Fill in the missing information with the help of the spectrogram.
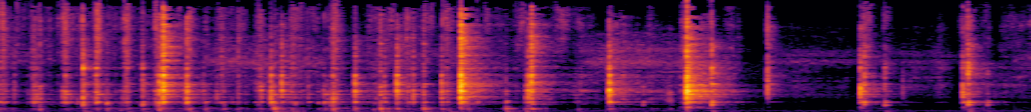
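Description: Phillips screwdriver turning a screw down through a wooden pan handle into its metal mount: a quick run of small clicks and scrapes, thinning to a few separate clicks after about five seconds.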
